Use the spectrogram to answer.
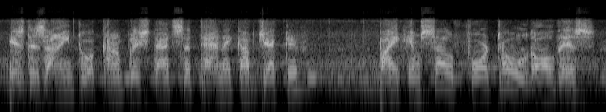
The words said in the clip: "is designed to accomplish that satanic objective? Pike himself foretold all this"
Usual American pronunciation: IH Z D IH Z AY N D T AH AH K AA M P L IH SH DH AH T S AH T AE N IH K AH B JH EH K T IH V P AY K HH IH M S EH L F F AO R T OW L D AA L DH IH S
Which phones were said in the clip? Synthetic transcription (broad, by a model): IH Z D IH Z AY N T AH AH K AA M P L IH SH DH AH T S AH T AE N IH K AH B JH EH K T IH V B AY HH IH M S EH L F F AO R T OW L D AA L DH IH S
